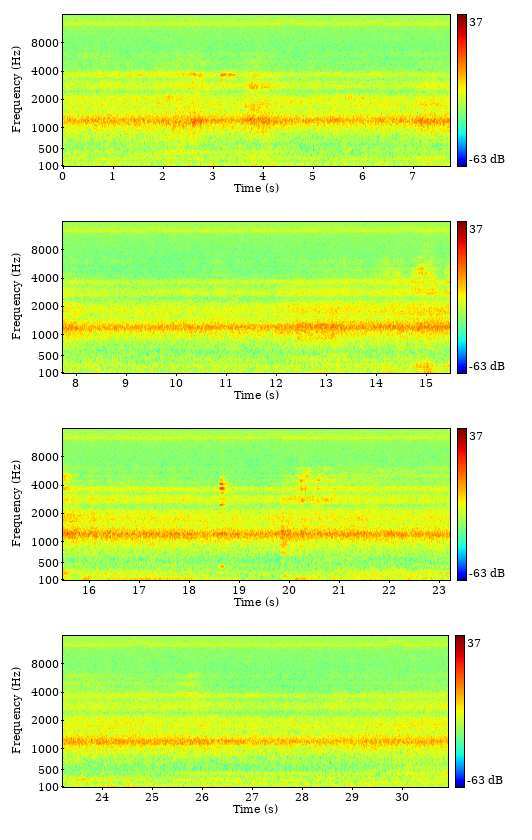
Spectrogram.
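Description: Motorcycle running at riding speed in city traffic, heard from the handlebars as steady engine, road and wind noise with a steady high hum. Midway, a large neighbouring vehicle's engine grows louder for a few seconds.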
